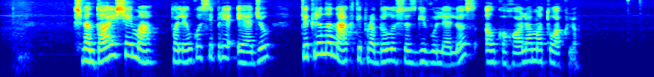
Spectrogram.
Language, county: Lithuanian, Alytus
